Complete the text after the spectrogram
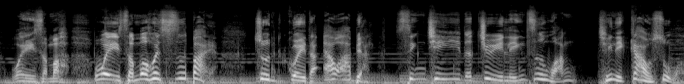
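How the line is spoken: Loud shouting. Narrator (Chinese): 大声喊叫说

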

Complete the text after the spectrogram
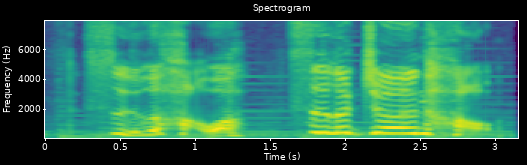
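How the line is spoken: Envious, involuntary admiration. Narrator (Chinese): 丑老……竟然流出羡慕的神情，不由自主的赞叹

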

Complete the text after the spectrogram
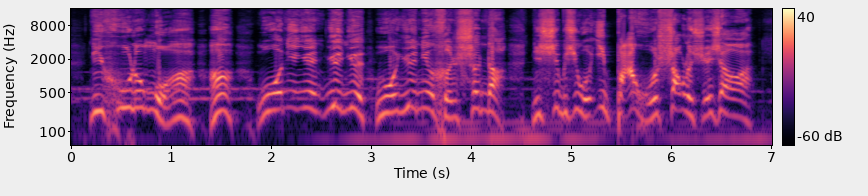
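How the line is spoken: Roaring. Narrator (Chinese): 黑影就吼道

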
